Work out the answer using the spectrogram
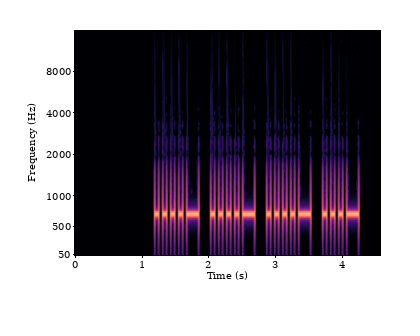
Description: Morse code, heard as a keyed tone, about 20 wpm, 700 Hz. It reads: 444V
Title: All Cut Numbers - 4-Digit 20wpm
